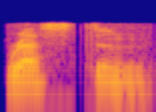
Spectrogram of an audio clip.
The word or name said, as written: Reston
